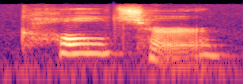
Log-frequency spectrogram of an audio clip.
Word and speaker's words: culture: be difficult to pronounce culture okay this t r e uh becomes kind of like a CH sound so culture is the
